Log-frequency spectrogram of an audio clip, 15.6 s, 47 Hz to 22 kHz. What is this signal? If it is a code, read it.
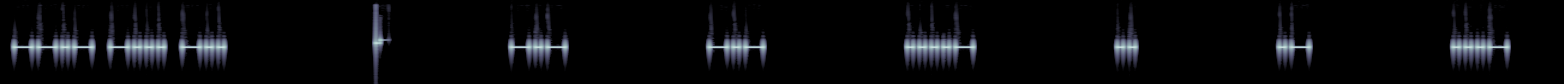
Morse code, heard as a keyed tone, about 20 wpm, spaced as for 7 wpm, 700 Hz. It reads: QBD KK4IAV
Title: USA Call Signs - 6 Characters - 8x Character Spacing - 20wpm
